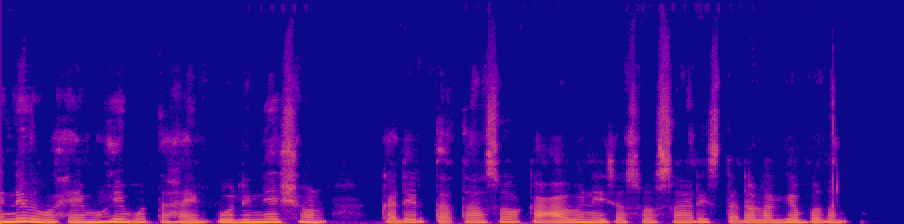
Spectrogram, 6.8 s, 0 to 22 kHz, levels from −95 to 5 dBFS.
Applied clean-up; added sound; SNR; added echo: neural mask model Resemble Enhance denoiser.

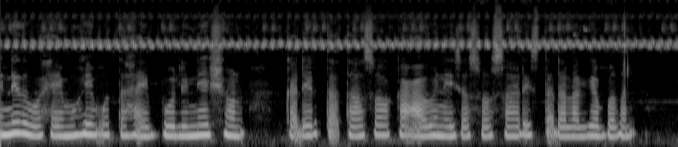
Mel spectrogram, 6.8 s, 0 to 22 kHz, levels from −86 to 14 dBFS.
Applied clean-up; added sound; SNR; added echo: none; none; none; none.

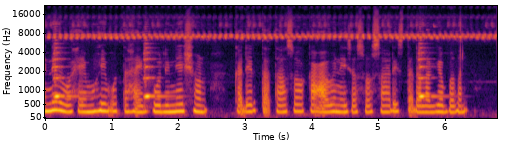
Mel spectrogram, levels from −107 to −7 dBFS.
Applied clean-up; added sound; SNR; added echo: none; Bowed string instrument; 4 dB; none.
